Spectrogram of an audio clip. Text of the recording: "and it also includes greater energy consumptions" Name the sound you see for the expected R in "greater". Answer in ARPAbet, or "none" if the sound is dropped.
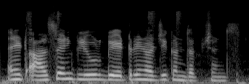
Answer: R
